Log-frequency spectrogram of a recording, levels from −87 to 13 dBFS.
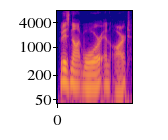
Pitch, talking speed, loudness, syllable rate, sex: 115 Hz, 240 wpm, -17 LUFS, 4.4 syllables/s, male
